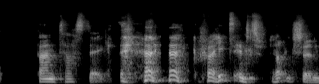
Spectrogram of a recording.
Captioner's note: chuckles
